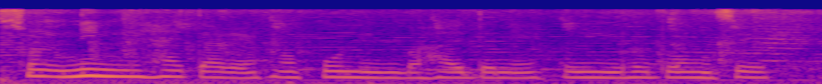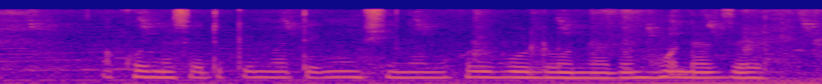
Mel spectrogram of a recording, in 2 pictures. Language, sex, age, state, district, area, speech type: Manipuri, female, 30-45, Manipur, Imphal East, rural, spontaneous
